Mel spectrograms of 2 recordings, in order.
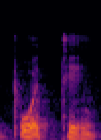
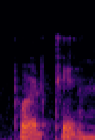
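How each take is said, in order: Both takes have the same delivery.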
